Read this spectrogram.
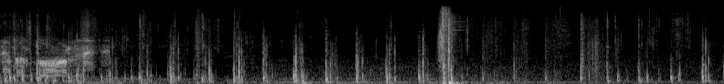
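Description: Footsteps run quickly over hard stone ground.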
